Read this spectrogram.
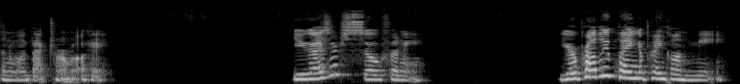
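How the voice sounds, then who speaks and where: A woman's voice: a little high, fairly bright tone. A young woman hosting a live stream, chatting casually and giggling while she sells makeup.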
